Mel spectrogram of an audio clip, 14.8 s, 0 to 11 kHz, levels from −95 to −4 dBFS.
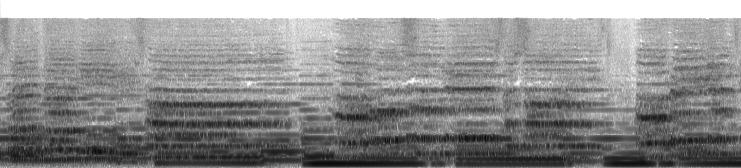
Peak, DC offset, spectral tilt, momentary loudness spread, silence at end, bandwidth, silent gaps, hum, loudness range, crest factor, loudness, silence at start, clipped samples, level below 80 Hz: -2 dBFS; under 0.1%; -8.5 dB/octave; 6 LU; 0 s; 7.6 kHz; none; none; 2 LU; 12 dB; -15 LUFS; 0 s; under 0.1%; -48 dBFS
